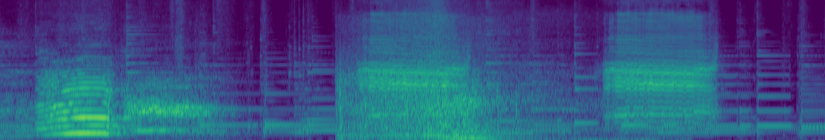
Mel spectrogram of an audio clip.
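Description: Cartoon farm-animal calls over light plucked-string background music: a cow's moo rising in pitch just after the start, a long, harsh call about halfway, and a sheep's bleat near the end.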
